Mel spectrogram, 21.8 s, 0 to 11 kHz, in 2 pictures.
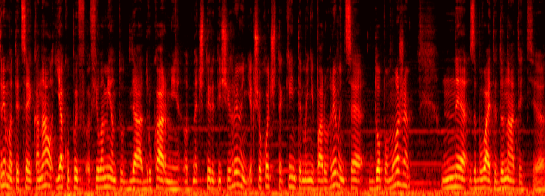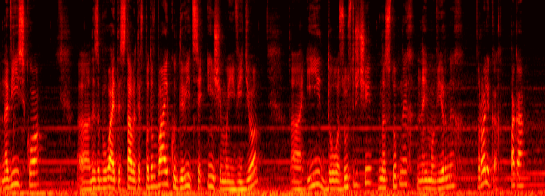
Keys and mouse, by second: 2.3-2.8 middle drag, 3.2 shift+middle drag, 3.6 middle click, 4.5 shift+middle click, 4.8 middle click, 5.4 shift+middle click, 6.5 shift+middle click, 6.9-7.4 middle drag, 7.9 shift+middle drag, 8.4-9.9 middle drag, 10.2 shift+middle drag, 10.5-11.0 middle drag, 11.3 shift+middle click, 12.0 middle click, 14.6-15.7 shift+middle drag, 16.1 middle click, 16.9-17.2 shift+middle drag, 17.5 middle click, 18.3 shift+middle click, 19.0 middle click.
